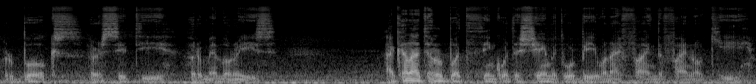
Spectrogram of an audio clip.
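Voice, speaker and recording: An actor playing a composed, middle-aged Italian master assassin in a video game, speaking in a measured, formal way with an Italian accent. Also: male voice, extremely low pitch, steady tone, gravelly, noisy background, heavily acted. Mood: wistful. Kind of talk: video game cutscene acting.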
